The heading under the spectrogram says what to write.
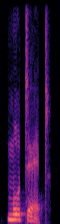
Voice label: "motet", Indian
